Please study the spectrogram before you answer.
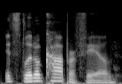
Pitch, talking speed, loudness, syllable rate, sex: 120 Hz, 145 wpm, -15 LUFS, 5.4 syllables/s, male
